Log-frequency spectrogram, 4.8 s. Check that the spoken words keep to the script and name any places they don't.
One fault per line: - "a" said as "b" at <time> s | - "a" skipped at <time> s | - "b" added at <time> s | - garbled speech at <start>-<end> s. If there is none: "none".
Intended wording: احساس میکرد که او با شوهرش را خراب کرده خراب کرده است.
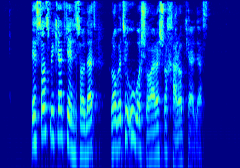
- "حسادت رابطهی" added at 1.4 s
- "خراب کرده" skipped at 4.0 s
